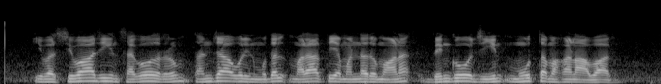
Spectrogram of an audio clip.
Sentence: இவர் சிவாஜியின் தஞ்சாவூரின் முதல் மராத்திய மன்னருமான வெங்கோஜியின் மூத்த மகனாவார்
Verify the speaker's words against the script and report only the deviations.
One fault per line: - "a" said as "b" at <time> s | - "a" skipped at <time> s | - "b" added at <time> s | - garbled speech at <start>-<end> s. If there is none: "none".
- "சகோதரரும்" added at 1.2 s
